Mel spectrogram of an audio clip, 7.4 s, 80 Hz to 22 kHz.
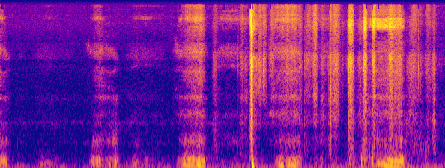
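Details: Sleeping dog snoring: regular low, rumbling snores about every 1.5 seconds, with one brief click and faint room noise; the owner says he is very tired.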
